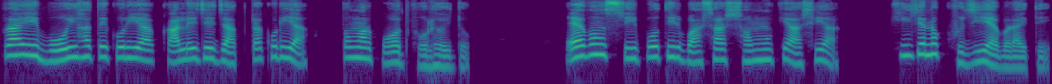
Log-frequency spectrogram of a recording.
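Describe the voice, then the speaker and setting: A woman voicing a wry, coaxing old Bengali gentleman, a self-justifying matchmaker in an audio storybook, speaking deliberately. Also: mid-range voice, sing-song, no echo, studio quality. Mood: wry, teasing.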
